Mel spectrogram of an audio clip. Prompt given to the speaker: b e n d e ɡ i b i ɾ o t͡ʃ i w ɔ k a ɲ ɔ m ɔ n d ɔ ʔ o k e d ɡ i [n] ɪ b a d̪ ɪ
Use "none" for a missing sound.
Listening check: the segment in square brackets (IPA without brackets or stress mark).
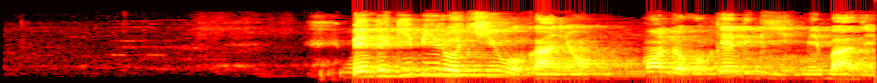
m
